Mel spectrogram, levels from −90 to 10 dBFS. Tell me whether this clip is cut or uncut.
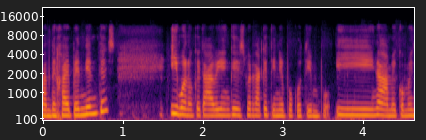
cut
